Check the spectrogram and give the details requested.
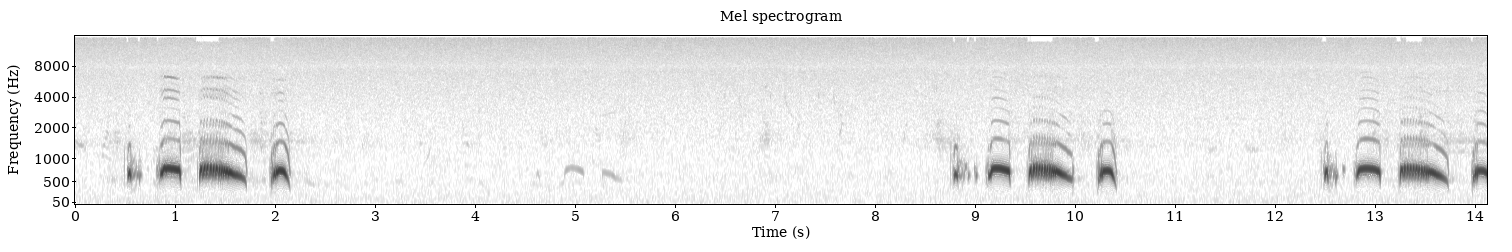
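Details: Spotted dove (cu gáy) kept as a lure, its calls used to provoke other doves to coo: three phrases of a quick note plus several mellow coos, spaced by long silences, with a faint distant coo between.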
